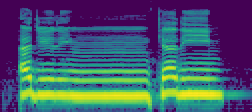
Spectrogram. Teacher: ихфа, сокрытие в размере двух огласовок. Назализацию удерживаем.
